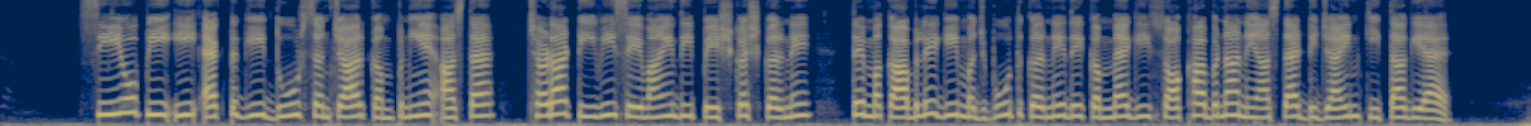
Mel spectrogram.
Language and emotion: Dogri, neutral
